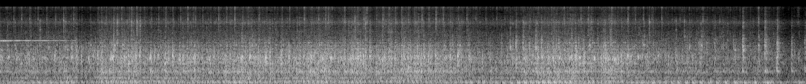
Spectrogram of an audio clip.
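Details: Honda Vario scooter CVT at idle: uneven clattering and gritty grinding that knocks out of step with firing, from a damaged drive belt and a failed rear pulley bearing caused by a worn roller housing.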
